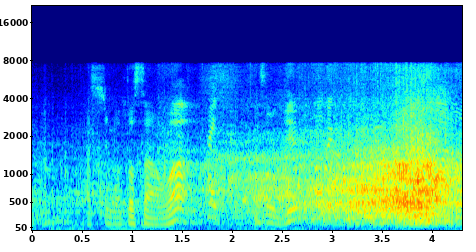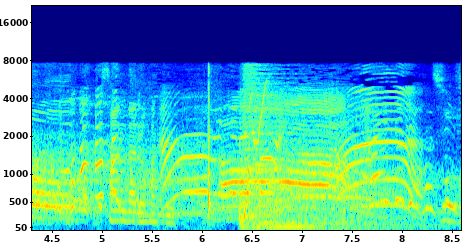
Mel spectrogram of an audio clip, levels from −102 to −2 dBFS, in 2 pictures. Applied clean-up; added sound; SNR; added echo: none; Skateboard; -2 dB; none.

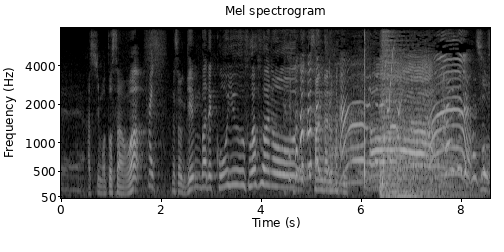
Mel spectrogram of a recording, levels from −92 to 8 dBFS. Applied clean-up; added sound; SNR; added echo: none; none; none; none.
